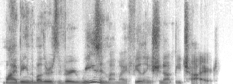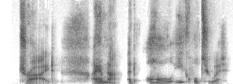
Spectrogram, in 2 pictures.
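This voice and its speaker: A man's voice: deep voice, huge pitch swings, fairly quick, a little mellow, breathy edge, full character voice. A man voicing a fretful, self-pitying young mother who whines and complains in a raised voice. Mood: whining. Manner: complaining, whiny and petulant.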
